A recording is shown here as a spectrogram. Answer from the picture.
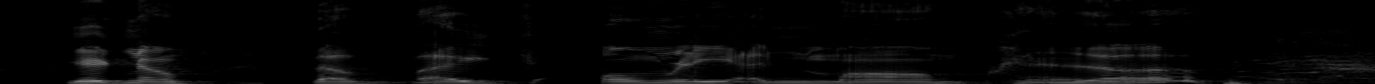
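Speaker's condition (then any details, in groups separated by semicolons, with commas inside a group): Cerebral palsy; speech still affected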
